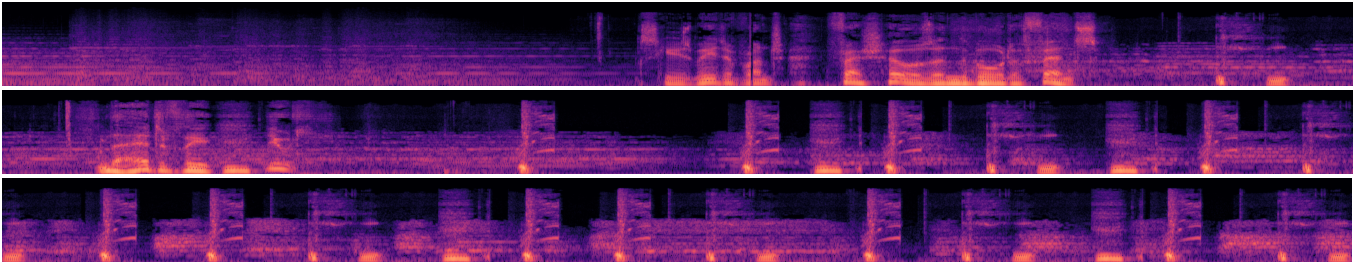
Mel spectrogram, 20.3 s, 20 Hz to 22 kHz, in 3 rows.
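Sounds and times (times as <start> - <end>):
speech: 3.2 - 6.6, 7.2 - 8.5, 9.3 - 9.5, 10.8 - 11.3, 11.9 - 12.5
coughing: 6.0 - 6.5, 9.3 - 9.6, 10.4 - 20.2
throat clearing: 6.1 - 6.5, 10.5 - 16.3, 17.1 - 20.2.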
